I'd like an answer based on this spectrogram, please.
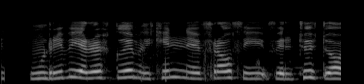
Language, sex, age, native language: Icelandic, male, 12, Icelandic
